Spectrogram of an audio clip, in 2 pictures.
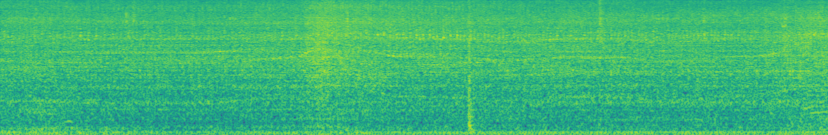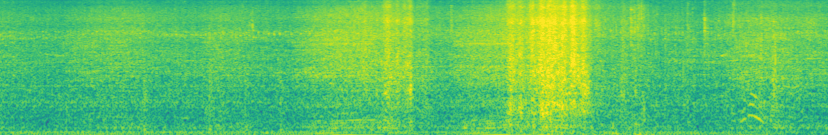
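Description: An engine rumbles low and steady as a truck crawls slowly.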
